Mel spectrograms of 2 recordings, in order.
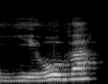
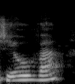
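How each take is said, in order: First: The name begins with a Y sound. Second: The name begins with a soft J sound. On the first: This follows the original Hebrew letter. "le yod, c'est l'équivalent du Y" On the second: This is how people usually say it today. "on dit Jéhovah"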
